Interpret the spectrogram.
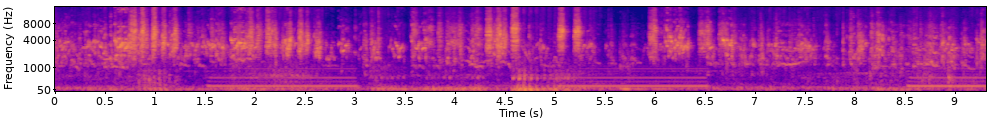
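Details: Pet budgie, happy while eating greens, keeps up a steady scratchy chatter of chirps and squawky warbles, while a low electrical-sounding hum switches on and off in the background several times.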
